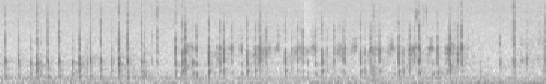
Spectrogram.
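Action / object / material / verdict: scrape / plastic container of cotton swabs / plastic / none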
